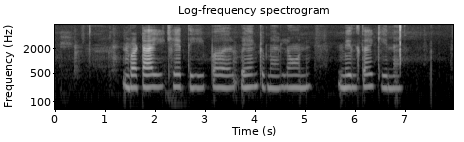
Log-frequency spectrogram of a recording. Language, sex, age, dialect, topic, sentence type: Maithili, female, 25-30, Angika, banking, question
